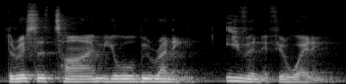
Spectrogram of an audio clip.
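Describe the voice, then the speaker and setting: A hulking Russian drill sergeant, as a male narrator puts him on, bellowing orders in a heavy accent with punchy, forceful delivery. The voice rings out in a roomy, echoing space, a little higher and louder than the storyteller's own. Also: steady tone, normal speed, close to an everyday voice. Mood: barking orders. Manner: barking commands. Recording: roomy echo.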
